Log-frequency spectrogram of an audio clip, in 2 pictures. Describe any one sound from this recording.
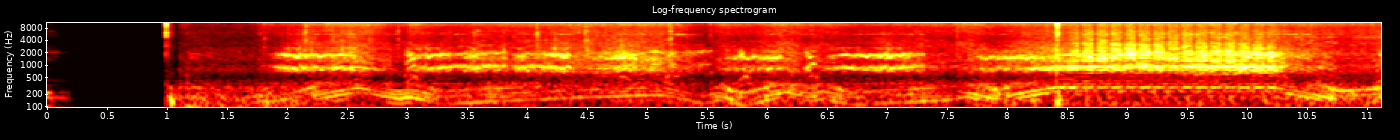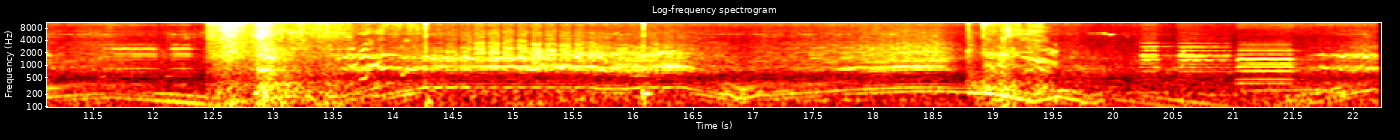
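A car engine revs up and down as the car speeds along.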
